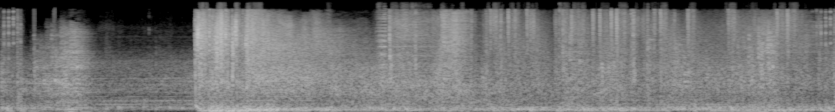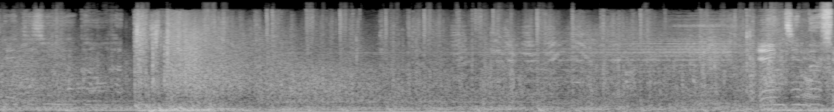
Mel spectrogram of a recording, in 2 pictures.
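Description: Enemy warship guns firing in World of Warships: deep booming salvos land over a constant rumbling battle din, with heavy blasts near the start and again about halfway through.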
